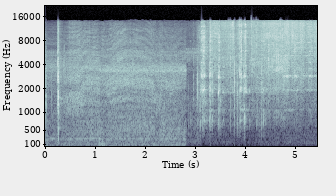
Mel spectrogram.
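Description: Sausages frying, sizzling steadily at first, then from about three seconds in a louder crackling sizzle with fat spitting and popping.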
